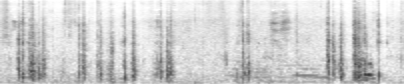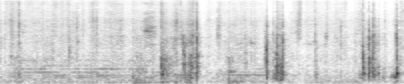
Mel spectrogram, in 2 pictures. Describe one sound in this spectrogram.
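Plastic trays clatter and knock against each other.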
